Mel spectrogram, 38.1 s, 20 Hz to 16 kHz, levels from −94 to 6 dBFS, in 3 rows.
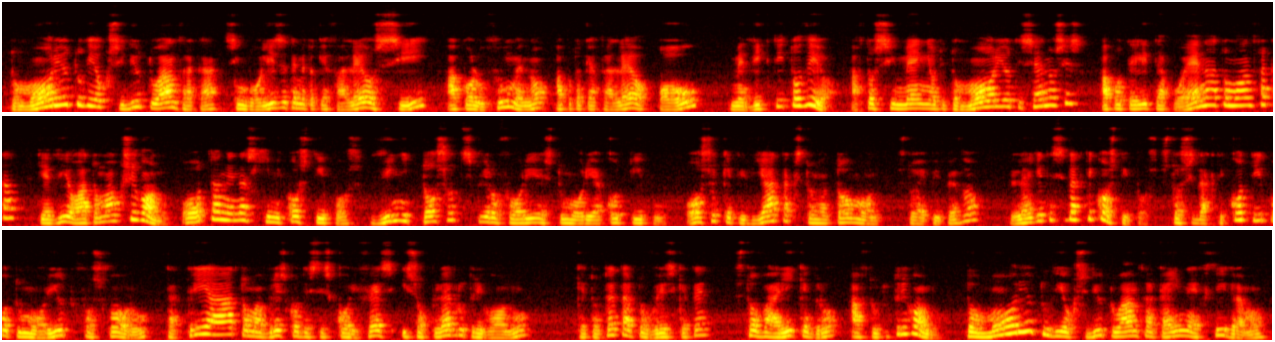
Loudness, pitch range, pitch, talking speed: -25 LUFS, 130-190 Hz, 150 Hz, 145 wpm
